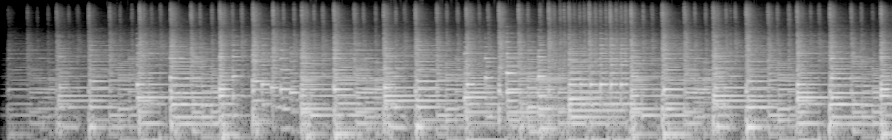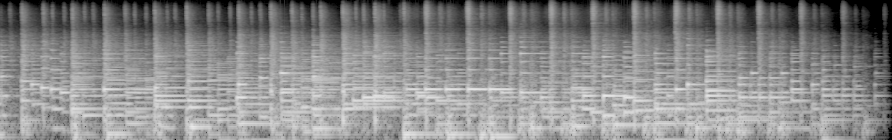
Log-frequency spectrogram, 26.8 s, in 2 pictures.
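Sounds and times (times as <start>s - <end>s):
piano quartet playing: 0.2s - 26.7s.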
